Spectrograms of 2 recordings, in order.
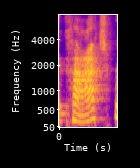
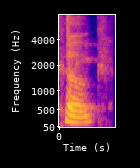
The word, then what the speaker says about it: Koch: I can't read an article about the Coke brothers without being, like, the Koch brothers. But all I'm right, pretty sure it's pronounced Coke.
